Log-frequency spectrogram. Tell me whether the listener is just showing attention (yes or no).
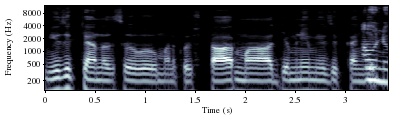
no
